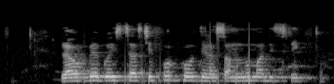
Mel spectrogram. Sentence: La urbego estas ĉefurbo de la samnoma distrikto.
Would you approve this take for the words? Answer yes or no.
yes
